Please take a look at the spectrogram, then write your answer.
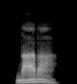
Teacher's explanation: the middle 리을 taps lightly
